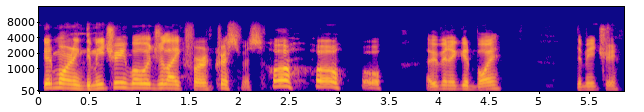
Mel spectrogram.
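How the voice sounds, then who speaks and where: A man putting on a jolly old Santa Claus voice, teasing with a booming ho-ho-ho. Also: animated, normal speed, gravelly, sharp tone, no echo, dull audio, exaggerated voice. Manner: booming playful ho-ho-ho.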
